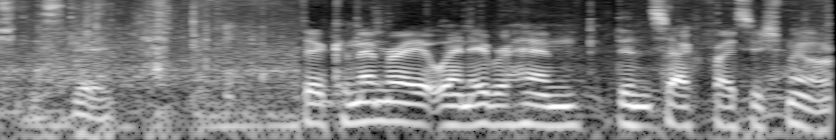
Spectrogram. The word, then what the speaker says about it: Ibrahim: Anyway, they all contain the classic story of Abraham, pronounced in Arabic Ibrahim, who at 86 years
